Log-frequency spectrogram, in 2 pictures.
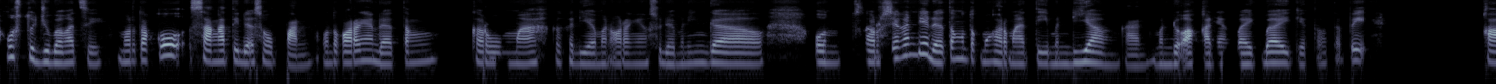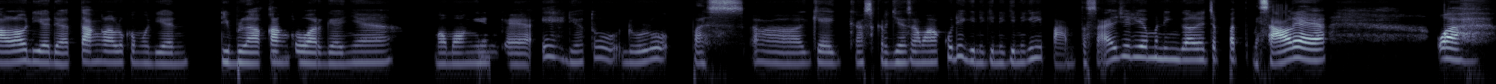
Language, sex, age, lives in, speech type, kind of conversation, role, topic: Indonesian, female, 25-29, Indonesia, conversation, unstructured, none, Bagaimana perasaanmu ketika melihat orang tidak menghormati orang yang sudah meninggal?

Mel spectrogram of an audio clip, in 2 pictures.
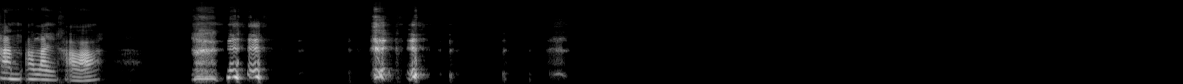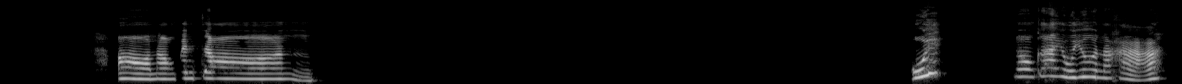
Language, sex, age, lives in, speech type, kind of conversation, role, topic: Thai, female, 40-44, Thailand, conversation, unstructured, none, คุณเคยมีสัตว์เลี้ยงทำอะไรที่ทำให้คุณประทับใจไหม?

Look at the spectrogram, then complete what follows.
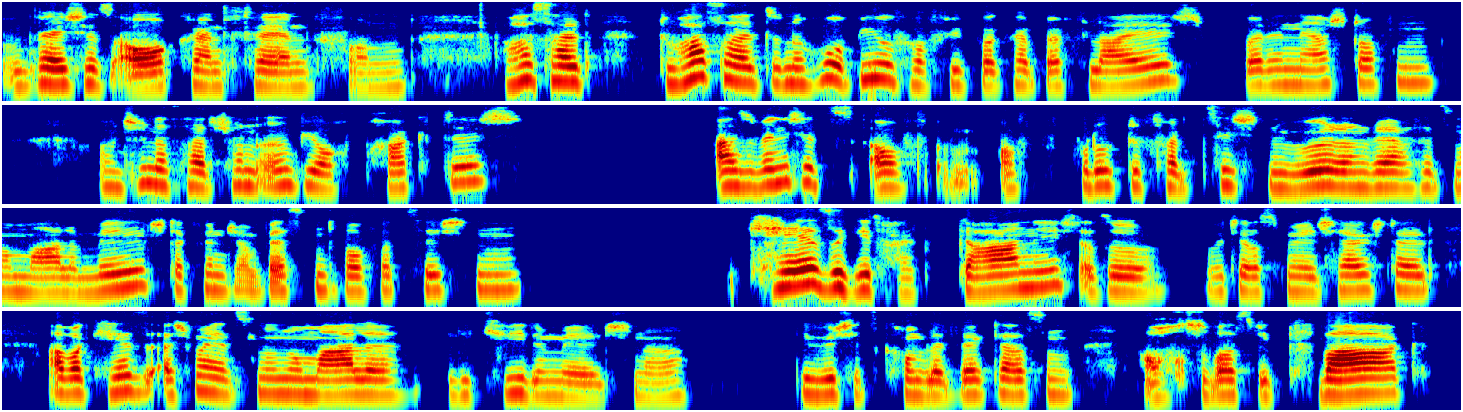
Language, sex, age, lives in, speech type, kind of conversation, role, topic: German, female, 25-29, United States, conversation, unstructured, none, Was empfindest du, wenn es um Massentierhaltung geht?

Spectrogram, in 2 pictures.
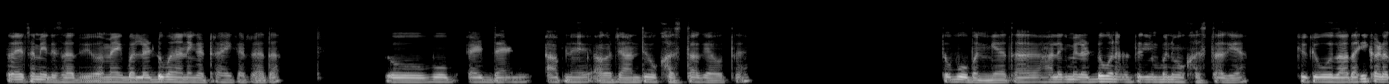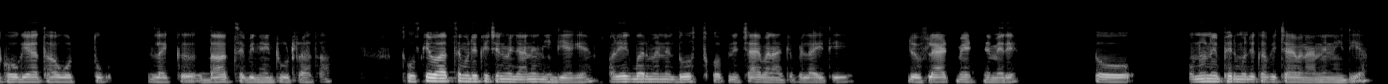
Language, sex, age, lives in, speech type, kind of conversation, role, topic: Hindi, male, 20-24, India, conversation, podcast, host, Kaunse swaad tumhe bachpan ki yaad dilaate hain?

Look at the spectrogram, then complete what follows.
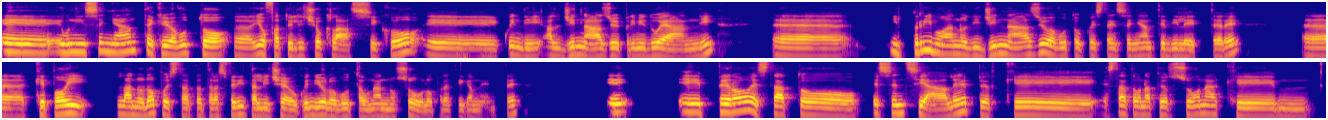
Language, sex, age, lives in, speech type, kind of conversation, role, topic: Italian, male, 60-64, United States, conversation, podcast, guest, Parla di una persona che ti ha davvero ispirato, sai?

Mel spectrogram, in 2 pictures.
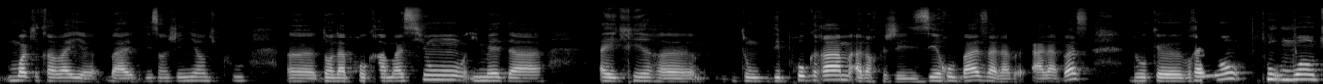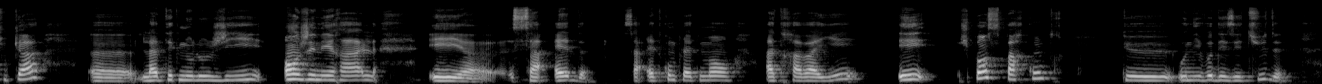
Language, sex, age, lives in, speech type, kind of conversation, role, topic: French, female, 35-39, Spain, conversation, unstructured, none, Comment la technologie change-t-elle ta vie quotidienne ?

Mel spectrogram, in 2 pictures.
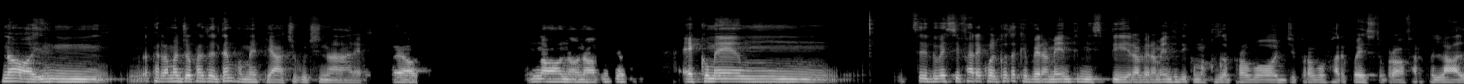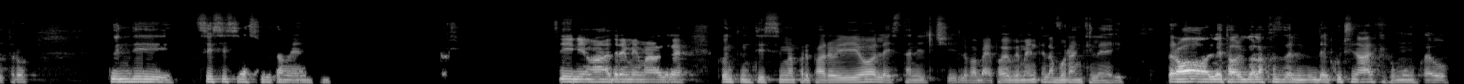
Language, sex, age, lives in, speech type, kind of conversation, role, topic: Italian, male, 20-24, Italy, conversation, unstructured, none, Qual è il tuo modo preferito per rilassarti dopo il lavoro?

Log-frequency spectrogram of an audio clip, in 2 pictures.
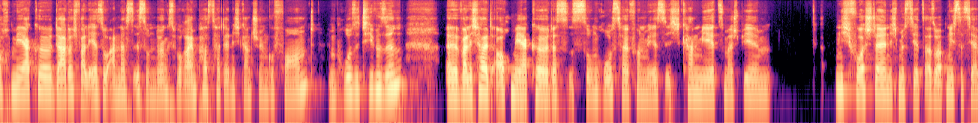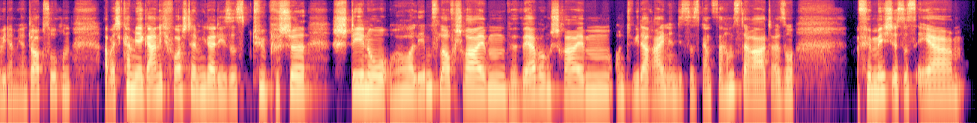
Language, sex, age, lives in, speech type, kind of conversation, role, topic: German, female, 45-49, Germany, conversation, advice, user, Wie erlebst du ständige Sorgen und Unsicherheit wegen einer unklaren Zukunft?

